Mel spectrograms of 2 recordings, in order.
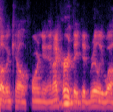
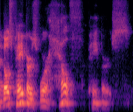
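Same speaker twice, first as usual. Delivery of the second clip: ordinary talk, nothing marked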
